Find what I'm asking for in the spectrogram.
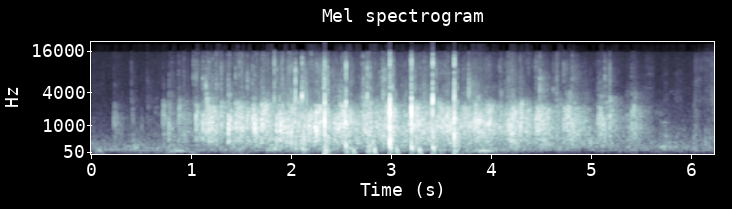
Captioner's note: applause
